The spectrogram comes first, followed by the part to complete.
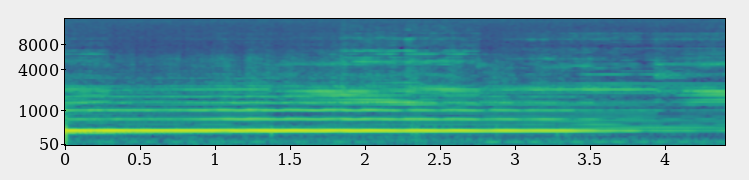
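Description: Instrumental music: a wind instrument holds one long, steady note, which fades near the end.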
